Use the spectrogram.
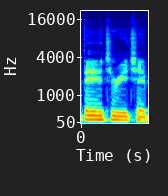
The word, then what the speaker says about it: Beatrice: And besides, like the voiceover pronounces it Beatrice, but I digress. It's gonna be beet rice from now on.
